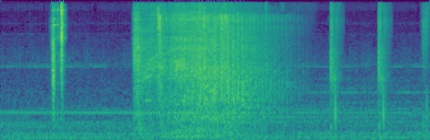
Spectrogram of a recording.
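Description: A car engine in the horror video game Penumbra Necrologue cranks, catches briefly with a rough rising roar, then sputters and dies, with a few sharp clicks before and after.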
